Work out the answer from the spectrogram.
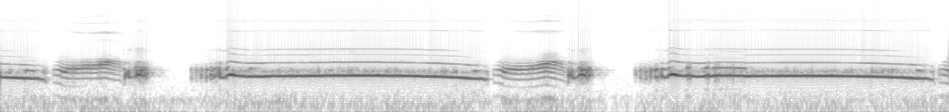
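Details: Pelung-type Barbary dove in full voice giving its long 'crying' song with two-note coo, a lure for doves at home: wavering, trembling phrases break into long, steady, drawn-out moaning notes, repeated about every five seconds.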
